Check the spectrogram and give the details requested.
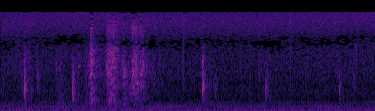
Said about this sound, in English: Somebody come in. Probably the landlord. All right, open the door, open the door. Don't let him get away.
